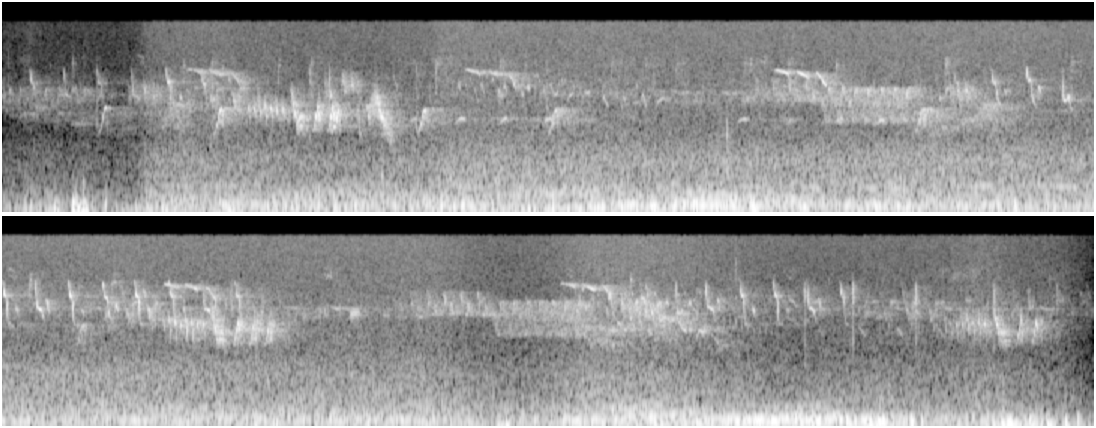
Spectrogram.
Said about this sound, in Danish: Jeg synes også, det lød som om, der var en kernebider, der sådan sad og sagde, pst, pst, ja, den kommer der. Simpelthen. Flyvende henover.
